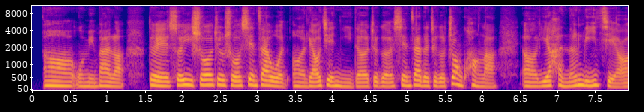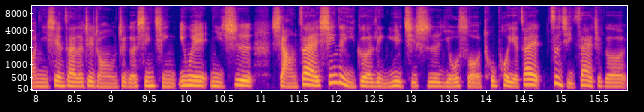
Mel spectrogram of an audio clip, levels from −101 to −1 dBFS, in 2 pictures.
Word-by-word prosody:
啊， 175 -2 +2
我 160 0 -5
明 155 -1 -4
白 170 -1 0
了。 150 -2 -3 0.3
对， 175 -4 +4
所 195 +4 +2
以 210 0 +5
说 205 +1 +5
就 205 -1 +1
说 185 -2 +2
现 195 +2 +3
在 190 0 +3
我 160 -3 +2
呃， 165 -1 -4
了 165 +1 +1
解 185 +1 +1
你 160 -4 -2
的 150 +2 -2
这 170 +2 -3
个 155 -1 -2
现 180 +2 -1
在 195 -1 +2
的 175 - 0
这 175 +2 -4
个 160 0 -2
状 230 +3 +1
况 175 -2 -4
了， 140 -2 -5 0.3
呃， 160 -1 -2
也 170 +3 +2
很 185 -2 -2
能 185 +5 +3
理 180 +2 +2
解 195 -6 -1
啊， 140 +2 -3
你 155 0 -6
现 170 +4 0
在 165 -1 0
的 160 - -2
这 175 +2 -1
种 140 -3 -9
这 170 - -4
个 145 -1 -4
心 175 +1 +1
情。 150 -5 -5
因 185 +2 0
为 180 -3 +3
你 165 -3 -3
是 190 +4 +3 0.2
想 140 -6 0
在 205 -2 +5
新 290 +12 +2
的 285 - +1
一 165 -10 -2
个 165 +2 0
领 155 -3 -6
域 175 +1 -1
其 155 -2 -1
实 160 0 -1
有 150 0 -4
所 160 - -4
突 185 - -5
破， 175 +1 -1
也 150 -3 -1
在 215 -2 +3
自 275 -5 -1
己 150 -9 -4
在 190 +3 -2
这 175 +1 -7
个， 150 -1 -5
170 Hz, 270 characters per minute, -23 LUFS, 155-185 Hz, 0.3 s, 以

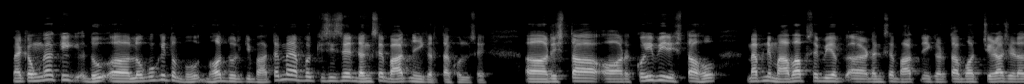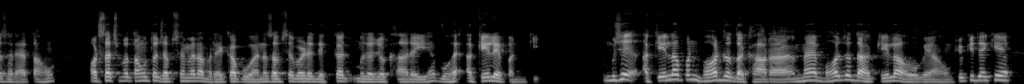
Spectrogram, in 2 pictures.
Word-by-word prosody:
मैं 145 - +3
कहूँगा 170 +9 +1
कि 215 -1 +1 0.2
दो 140 +3 +1
अ, 140 -3 +4
लोगों 150 +6 -1
की 215 0 -2
तो 190 - -3
बहुत 130 -1 -6
बहुत 140 +5 0
दूर 145 -3 -4
की 130 - -7
बात 115 - -5
है, 195 - -1
मैं 225 0 +2
अब 185 -3 0
किसी 165 +1 -6
से 175 +2 +3
ढंग 135 -4 +2
से 180 - 0
बात 130 +3 +5
नहीं 135 -4 -2
करता 110 -1 -3
ख़ुल 110 0 -10
से। - - -9 0.5
अ, 125 -1 +7
रिश्ता 135 +3 +2 0.2
और 130 -1 0
कोई 175 +3 +3
भी 195 0 +3
रिश्ता 155 - +1
हो 145 +3 0 0.3
मैं 150 - +5
अपने 170 +2 -1
माँ-बाप 150 +4 +5
से 160 - -2
भी 150 -1 0
अ, 150 - +4
ढंग 130 -1 -1
से 135 - -4
बात 125 -1 -1
नहीं 135 - -3
करता 125 +1 -1
बहुत 130 +1 -2
चिढ़ा-चिढ़ा-सा 130 -1 +1
रहता 110 +3 -5
हूँ। 140 +6 -9 0.4
और 150 - +1
सच 180 0 +3
बताऊँ 175 0 -2
तो 180 - +1
जब 135 -3 0
से 135 +4 -7
मेरा 155 0 0
ब्रेकअप 120 +1 -2
हुआ 115 -1 -3
है 110 - -3
ना 135 - -3
सबसे 130 +1 -1
बड़ी 135 -1 0
दिक़्क़त 130 +5 -3
मुझे 125 -2 -1
जो 120 - -1
ख़ा 120 - -3
रही 115 0 0
है 155 - -6
वो 125 -4 -7
है - - +2
अकेलेपन 140 -9 +2
की। - - -15 0.7
मुझे 195 +6 +3
अकेलापन 225 +4 0
बहुत 170 +5 +2
ज़्यादा 185 -4 +2
ख़ा 120 -1 +1
रहा 115 0 0
है। 120 - -4
मैं 180 +6 0
बहुत 195 +8 0
ज़्यादा 215 -1 +2
अकेला 150 +5 -1
हो 110 -6 0
गया 110 -1 -5
हूँ 105 0 -10
क्योंकि 160 - -4
देखिए 190 +1 0
140 Hz, 250 wpm, -25 LUFS, 125-170 Hz, 0.7 s, अ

